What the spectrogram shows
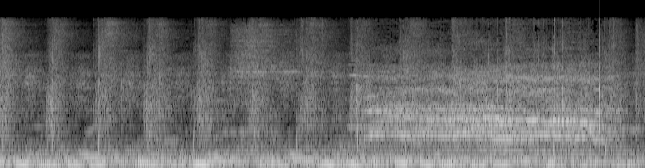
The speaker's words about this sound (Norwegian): Så kommer Håvard, altså Hannibal, inn til jubel fra publikum.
